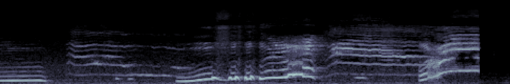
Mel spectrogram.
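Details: Pet cat in a humorous compilation letting out a run of wailing meows that slide up and down in pitch, some wavering and strained, with short gaps between calls and a final rising cry.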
